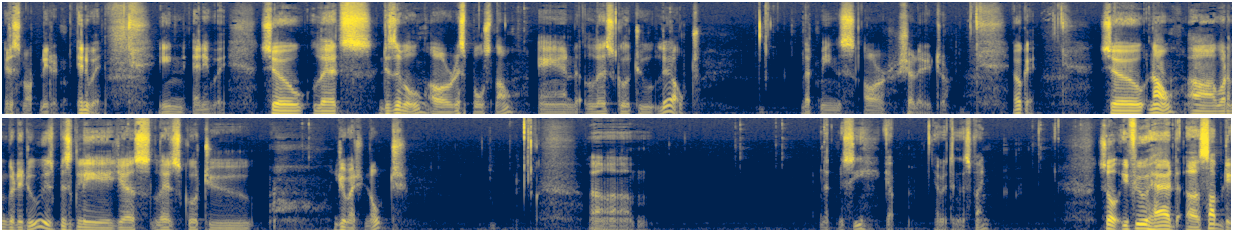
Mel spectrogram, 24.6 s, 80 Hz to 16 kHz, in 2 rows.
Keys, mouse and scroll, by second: 0.8-1.2 drag, 1.3 scroll up 1, 1.6 shift+click, 1.9-2.3 shift+scroll down 1, 3.4-3.7 drag, 4.2-4.5 scroll down 2, 5.1 click, 6.6 click, 8.1 shift+click, 8.8 drag, 9.6 shift+click, 9.7 shift+click, 11.1-11.7 drag, 11.9 scroll down 1, 13.5-15.3 drag, 15.6-16.8 drag, 16.8-17.3 middle drag, 17.3-17.9 shift+drag, 18.5 middle click, 19.6 click, 20.0 click, 20.6 middle click, 21.2 middle click, 22.6 drag, 23.0 click, 23.5 drag, 23.9 click, 24.4 scroll up 3.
